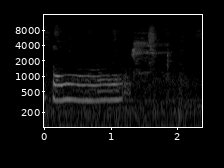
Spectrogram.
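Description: A child's voice holding one long, even note for about a second, drawn out at the end of a spoken phrase, followed by a short hiss.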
